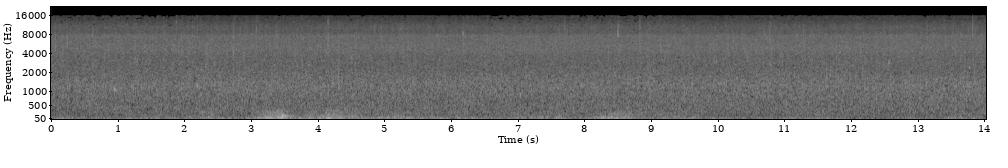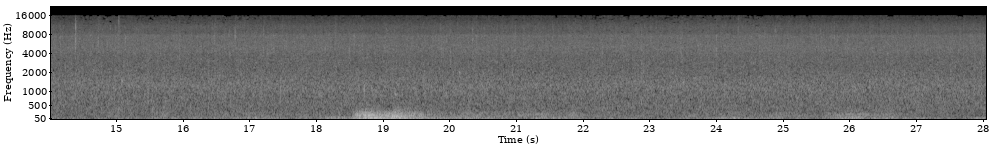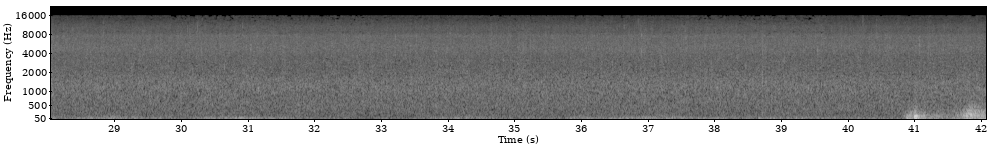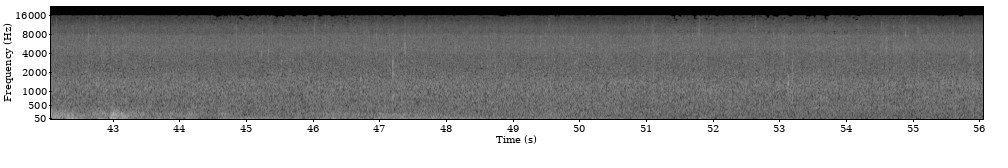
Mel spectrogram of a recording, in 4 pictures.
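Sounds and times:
steady soft rain: 0.0s - 56.0s
thunder crack and rumbles: 40.9s - 43.2s.

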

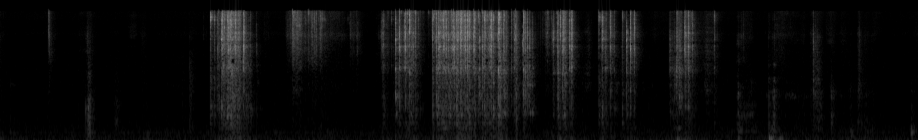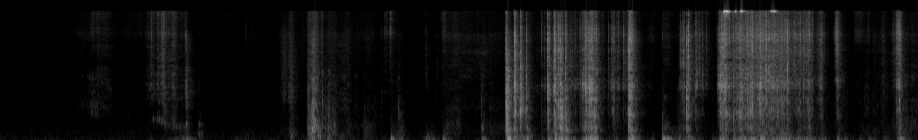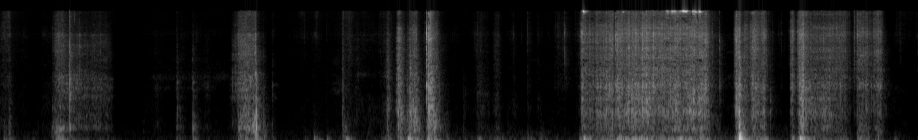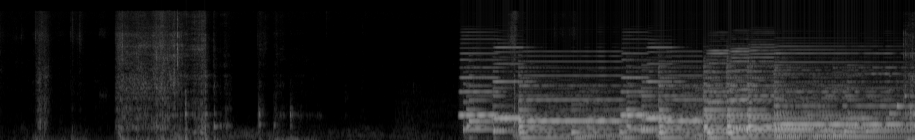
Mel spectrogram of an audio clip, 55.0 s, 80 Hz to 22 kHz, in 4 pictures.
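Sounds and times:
coffee grinder rasping: 36.3s - 38.2s.

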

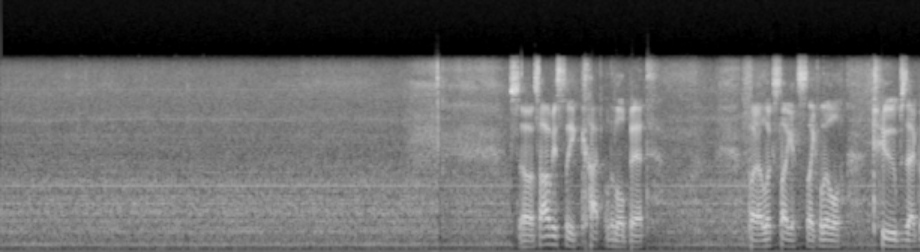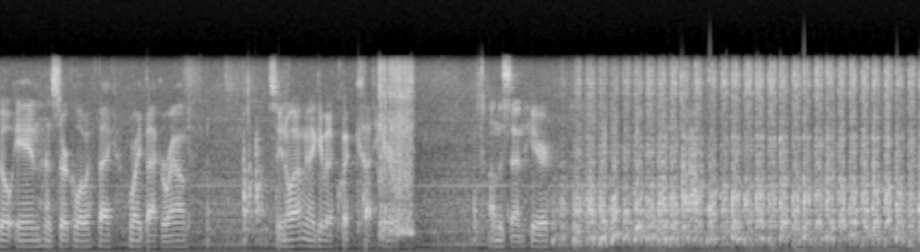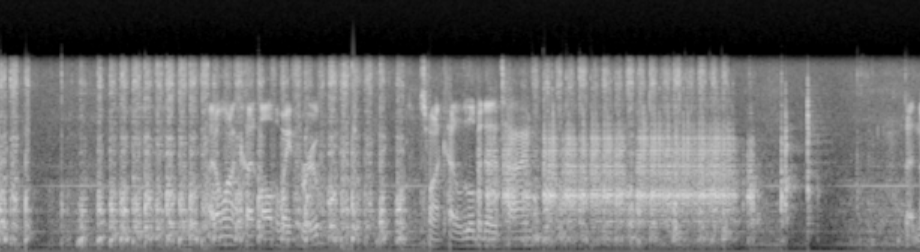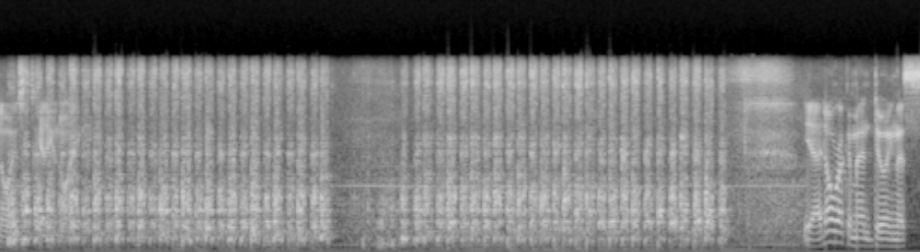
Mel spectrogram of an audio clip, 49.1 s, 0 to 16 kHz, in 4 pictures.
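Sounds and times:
hacksaw sawing through plastic: 19.6s - 25.0s, 25.6s - 30.0s, 31.2s - 34.3s, 36.9s - 41.2s, 42.1s - 46.5s.

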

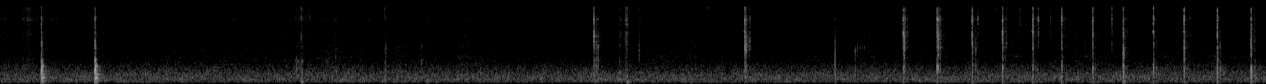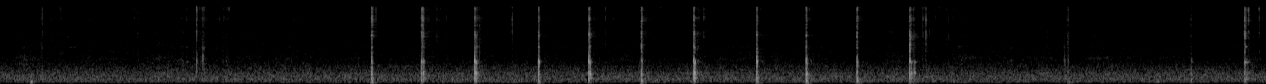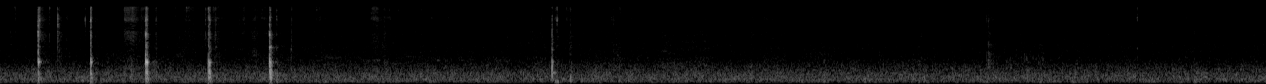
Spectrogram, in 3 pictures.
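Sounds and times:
chopping strikes: 16.4s - 22.0s, 24.6s - 28.2s.

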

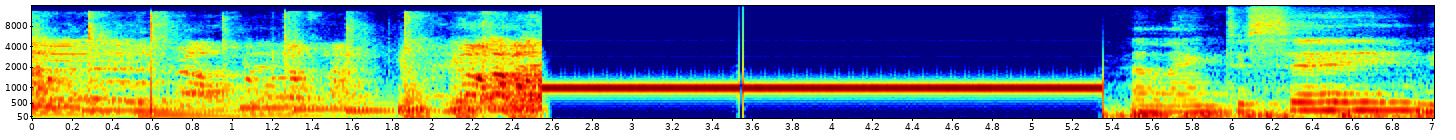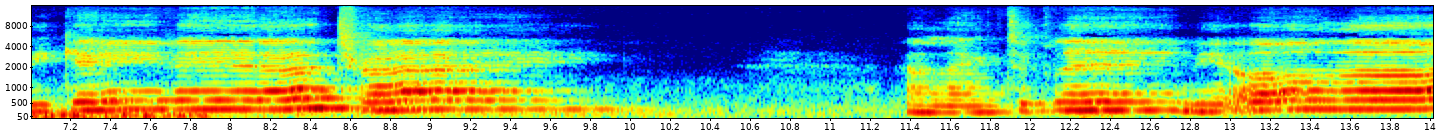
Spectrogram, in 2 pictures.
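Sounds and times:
woman singing: 0.0s - 2.6s, 5.4s - 10.1s, 11.4s - 14.0s
steady beep tone: 2.6s - 5.4s.

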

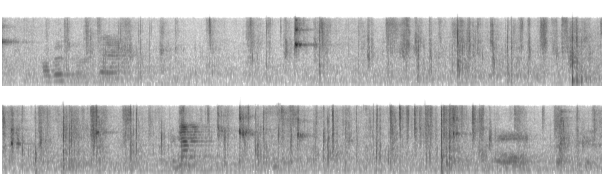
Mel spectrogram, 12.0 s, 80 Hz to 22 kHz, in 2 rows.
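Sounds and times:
sneaker squeak: 0.0s - 0.3s, 2.5s - 11.0s
sneakers running on concrete: 0.6s - 12.0s
ball being kicked: 4.5s - 10.9s.

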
